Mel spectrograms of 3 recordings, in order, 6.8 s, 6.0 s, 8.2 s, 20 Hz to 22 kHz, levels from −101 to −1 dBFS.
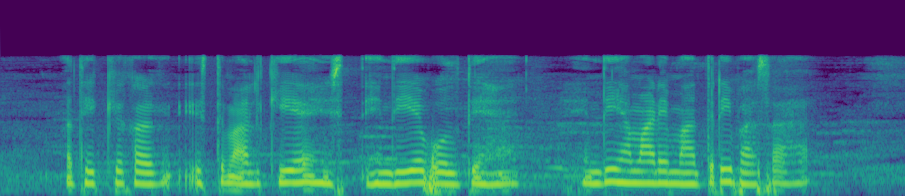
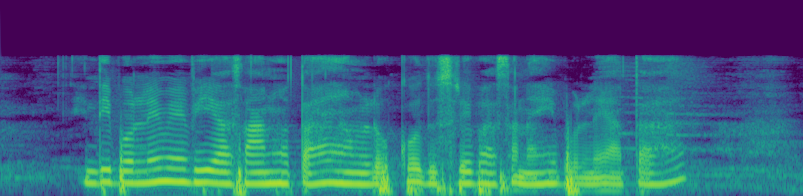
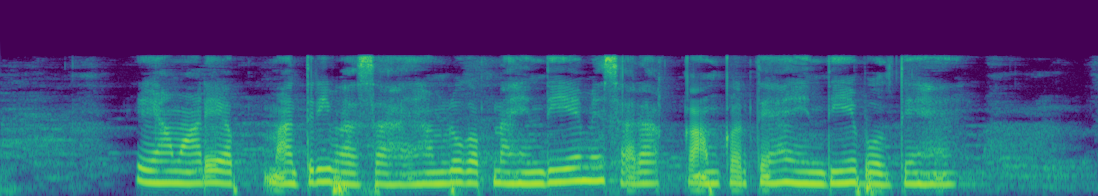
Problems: none marked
